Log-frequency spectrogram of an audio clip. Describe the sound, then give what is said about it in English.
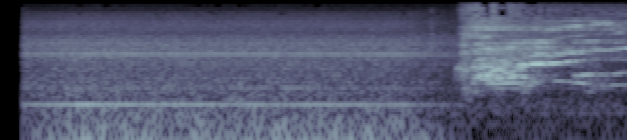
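A small USB-powered rack fan roars loudly and steadily, a dense rushing whir with a constant humming whine, before it abruptly gives way to a brief, warbling, voice-like sound near the end. “This is my new rack fan.”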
